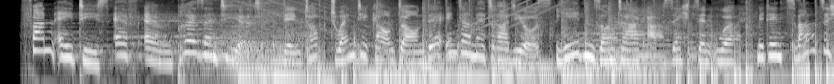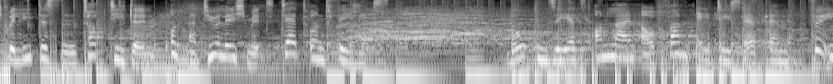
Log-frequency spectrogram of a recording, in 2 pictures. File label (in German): Promo Jingle, sprechen und gesang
